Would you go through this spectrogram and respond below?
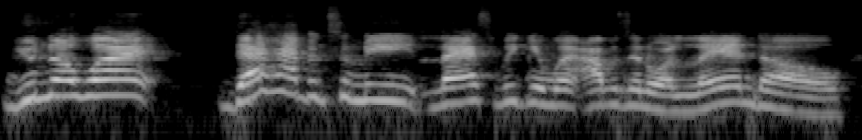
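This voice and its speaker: A woman's voice: fairly high pitch, animated, normal speed, bright, forceful tone. A woman from Washington, D.C. co-hosting a casual TV recap chat, blunt and emphatic, pressing her points. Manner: emphatic, blunt, repeats points with rising exasperation. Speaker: podcast co-host.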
